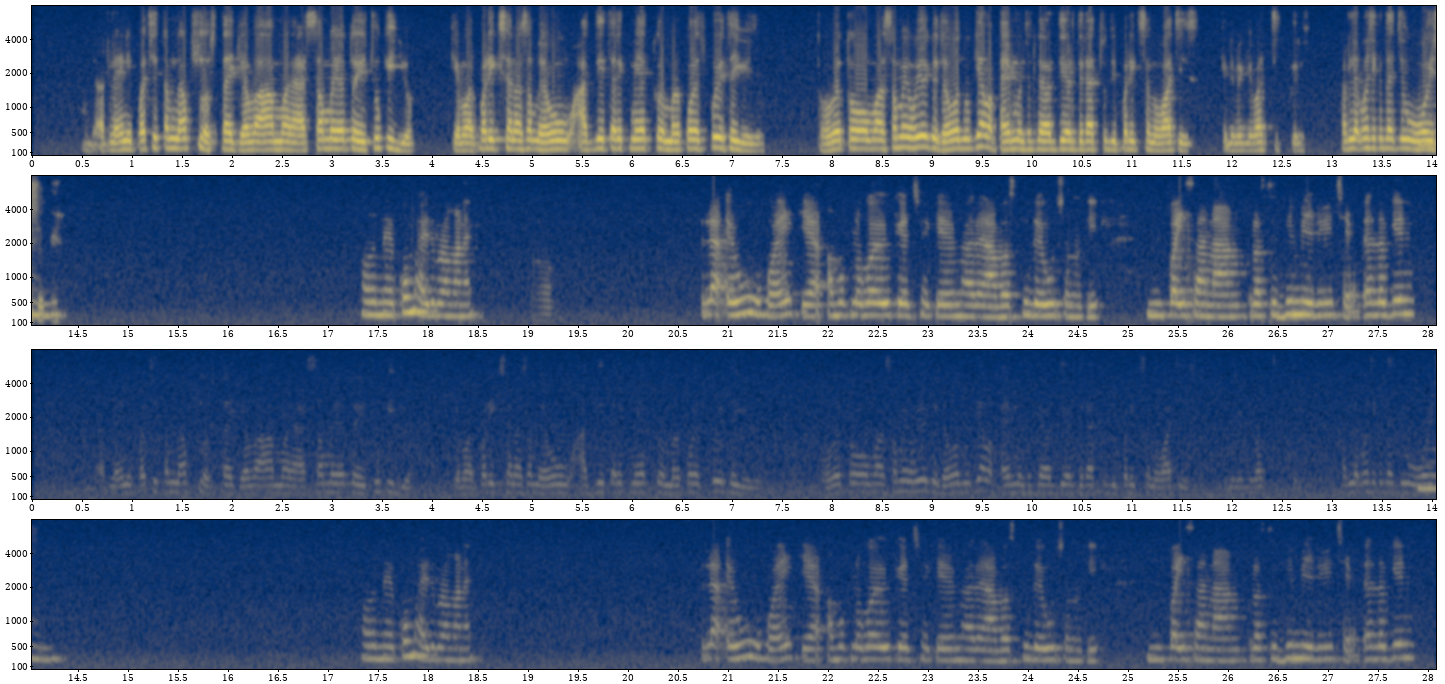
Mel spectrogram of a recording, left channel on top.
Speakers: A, on the left; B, on the left.
A: એટલે એની પછી તમને અફસોસ થાય કે હવે અમાર સમય હતો એ ચૂકી ગયો. કે મારા પરીક્ષાના સમય હું આજની તારીખ મેં કરું માં કોલેજ પૂરી થઈ ગઈતી. તો હવેતો મારો સમય વયો ગયો. જવાનું ક્યાં એમાં ટાઈમ જ છે, અત્યારે અડધી અડધી રાત સુધી પરીક્ષાનું વાંચીશ, એટલે મેં કીધુ વાતચીત કરીશ એટલે પછી બધા જેવું
B: હમ
A: હોય શકે.
B: હવે મેં કહું માહિતી પ્રમાણે
A: હા
B: એટલે આ એવું હોય કે અમુક લોકો એવું કે છે, કે મારે આ વસ્તુ લેવું છે <unintelligible> પૈસા, નામ, પ્રસિદ્ધિ મેળવી છે, ત્યાં લગીન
